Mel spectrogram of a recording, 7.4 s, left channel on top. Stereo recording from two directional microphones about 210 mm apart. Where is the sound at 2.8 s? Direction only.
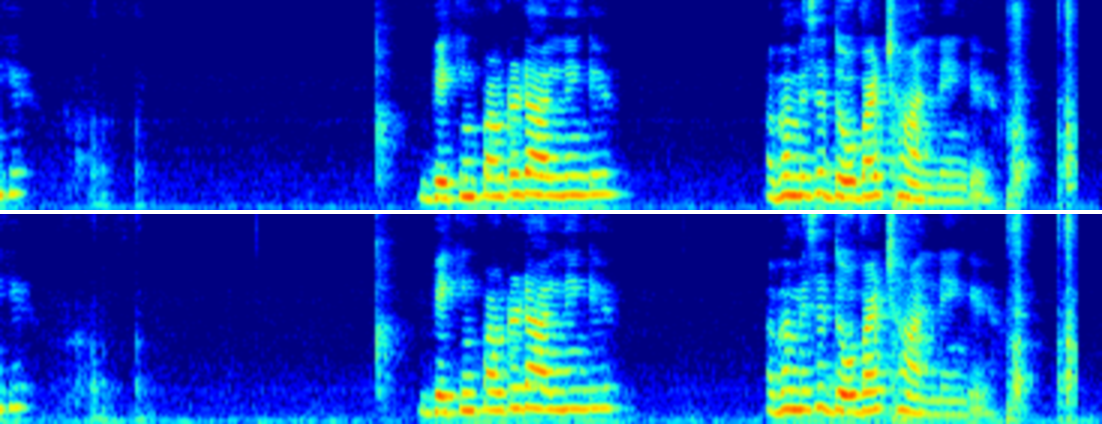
50° left (ahead or behind).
